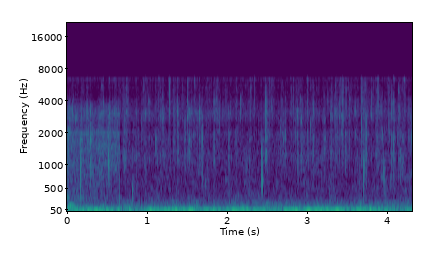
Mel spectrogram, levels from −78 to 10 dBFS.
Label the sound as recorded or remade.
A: recorded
